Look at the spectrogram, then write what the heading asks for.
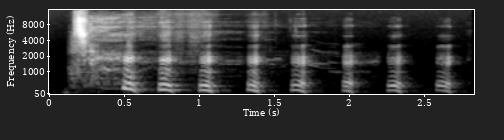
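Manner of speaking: sudden high-pitched cackle at himself; high burst of laughter. Real, not acted. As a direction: crack up at your own joke. Laughs at own aside.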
